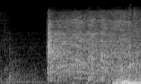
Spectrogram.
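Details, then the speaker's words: Nissan Skyline R33 GTS-T with freshly built engine, after starter rebuild: brief silence, then catches instantly and settles straight into a smooth, even idle; cleanest start it has made. "that started it's never started that nicely"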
